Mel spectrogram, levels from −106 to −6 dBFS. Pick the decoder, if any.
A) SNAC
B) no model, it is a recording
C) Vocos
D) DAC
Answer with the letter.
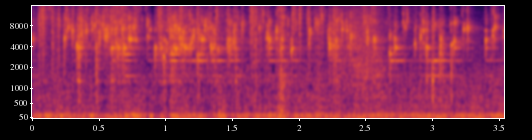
B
